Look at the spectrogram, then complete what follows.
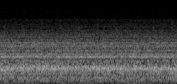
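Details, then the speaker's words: Diesel heater installed in allotment shed, running 30 minutes in December cold: even steady rushing hiss with faint constant tone, no surging or stutter; heater running smoothly. "okay so it's now been running for 30 minutes"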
